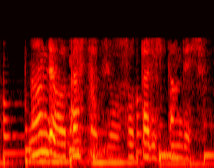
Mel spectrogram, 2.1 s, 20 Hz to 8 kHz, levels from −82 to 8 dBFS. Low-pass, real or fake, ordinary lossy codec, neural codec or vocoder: 7.2 kHz; fake; AAC, 16 kbps; codec, 16 kHz, 4 kbps, X-Codec, HuBERT features, trained on general audio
